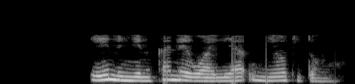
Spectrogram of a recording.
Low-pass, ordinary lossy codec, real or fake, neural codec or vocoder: 7.2 kHz; AAC, 16 kbps; real; none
